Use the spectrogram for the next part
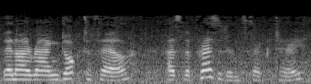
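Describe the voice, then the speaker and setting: High-voiced, guarded young British woman played by an actress. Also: fairly quick, noisy background, lightly acted. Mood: guarded, confessing. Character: anxious, secretive young woman, polite but guarded. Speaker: actress in a radio detective play. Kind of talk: British radio drama acting, dialogue.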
